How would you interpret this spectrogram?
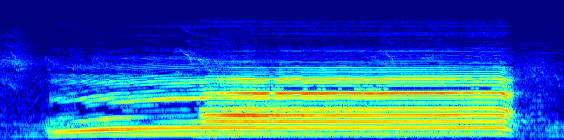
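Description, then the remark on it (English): A cow in a group of cows lets out a long, drawn-out moo, loud, swelling stronger partway through and holding steady for several seconds before cutting off, with no one talking. “And all the cows are doing Rambamana. You know Rambamana? Rambamana means all the cows are going.”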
